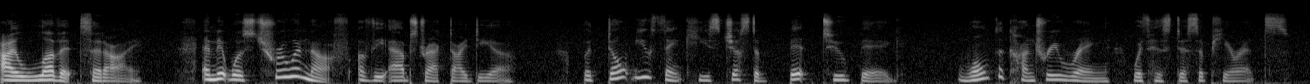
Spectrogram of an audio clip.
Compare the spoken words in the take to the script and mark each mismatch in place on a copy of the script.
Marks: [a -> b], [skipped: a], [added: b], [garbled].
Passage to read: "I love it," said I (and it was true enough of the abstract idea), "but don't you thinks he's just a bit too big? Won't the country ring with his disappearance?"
"I love it," said I (and it was true enough of the abstract idea), "but don't you [thinks -> think] he's just a bit too big? Won't the country ring with his disappearance?"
